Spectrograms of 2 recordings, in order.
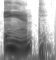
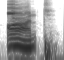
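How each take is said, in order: First: Ant with the flat a of "cat"; "ant" pronunciation. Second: Aunt said "ahnt"; "ahnt" pronunciation. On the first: Host rejecting the other way, ant as the insect. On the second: Host adding another word, aunt as "ahnt". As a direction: open ah vowel in aunt. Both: Shown as a demonstration. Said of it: "not ant".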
